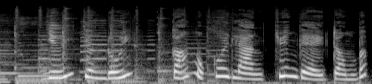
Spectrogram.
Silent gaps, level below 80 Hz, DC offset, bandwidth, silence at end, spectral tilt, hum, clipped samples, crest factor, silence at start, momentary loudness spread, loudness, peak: none; -34 dBFS; under 0.1%; 14.5 kHz; 0.05 s; -5.5 dB/octave; none; under 0.1%; 12 dB; 0 s; 7 LU; -11 LUFS; 0 dBFS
